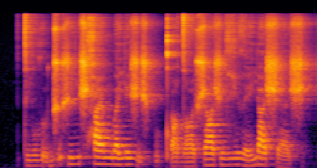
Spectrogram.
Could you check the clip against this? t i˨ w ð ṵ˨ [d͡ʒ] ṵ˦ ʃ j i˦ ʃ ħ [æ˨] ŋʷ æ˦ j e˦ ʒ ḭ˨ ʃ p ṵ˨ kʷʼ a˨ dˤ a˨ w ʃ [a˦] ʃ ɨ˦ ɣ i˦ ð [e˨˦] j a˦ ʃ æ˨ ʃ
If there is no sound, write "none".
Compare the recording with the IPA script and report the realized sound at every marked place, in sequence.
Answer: d͡ʒ, æ˦, ɑ˦, e˨˦

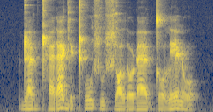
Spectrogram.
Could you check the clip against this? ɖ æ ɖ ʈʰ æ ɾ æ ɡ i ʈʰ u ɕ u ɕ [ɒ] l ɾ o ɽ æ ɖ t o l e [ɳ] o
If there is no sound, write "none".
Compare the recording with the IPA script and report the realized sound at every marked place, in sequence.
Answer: ɒ, ɳ

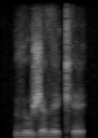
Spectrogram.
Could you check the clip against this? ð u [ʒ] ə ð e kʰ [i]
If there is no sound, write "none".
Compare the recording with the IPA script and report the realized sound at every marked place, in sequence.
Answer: ʒ, e

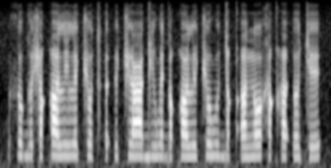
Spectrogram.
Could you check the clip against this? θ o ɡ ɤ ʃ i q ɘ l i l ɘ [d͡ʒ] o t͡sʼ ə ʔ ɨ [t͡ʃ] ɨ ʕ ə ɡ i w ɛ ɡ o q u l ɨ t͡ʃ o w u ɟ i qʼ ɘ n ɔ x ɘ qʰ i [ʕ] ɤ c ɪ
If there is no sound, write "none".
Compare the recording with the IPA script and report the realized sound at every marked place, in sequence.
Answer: t͡ʃ, t͡ʃ, ʔ

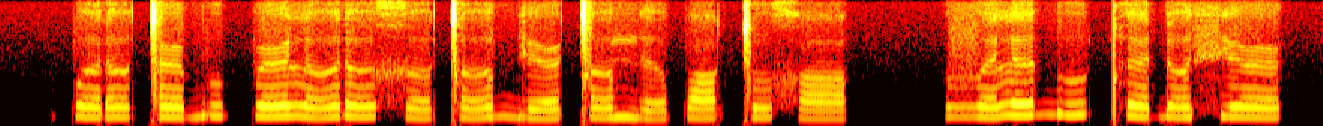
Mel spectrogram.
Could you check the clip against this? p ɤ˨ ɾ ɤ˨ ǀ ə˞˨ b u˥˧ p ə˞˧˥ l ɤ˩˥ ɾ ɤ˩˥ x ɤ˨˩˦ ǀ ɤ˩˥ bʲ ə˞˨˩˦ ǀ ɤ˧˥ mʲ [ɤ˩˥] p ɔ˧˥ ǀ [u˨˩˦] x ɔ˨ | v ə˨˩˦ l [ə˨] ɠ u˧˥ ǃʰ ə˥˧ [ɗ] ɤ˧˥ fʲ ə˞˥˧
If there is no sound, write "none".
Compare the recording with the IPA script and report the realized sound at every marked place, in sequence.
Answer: ɤ˨˩˦, u˧˥, ə˧˥, ɗ

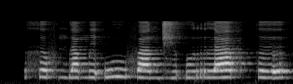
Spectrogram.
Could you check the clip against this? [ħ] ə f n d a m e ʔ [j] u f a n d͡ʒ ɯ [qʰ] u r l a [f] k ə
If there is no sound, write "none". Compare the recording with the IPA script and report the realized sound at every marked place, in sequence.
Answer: x, w, ʔ, f

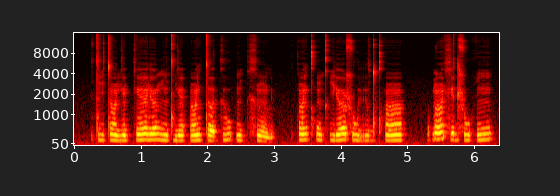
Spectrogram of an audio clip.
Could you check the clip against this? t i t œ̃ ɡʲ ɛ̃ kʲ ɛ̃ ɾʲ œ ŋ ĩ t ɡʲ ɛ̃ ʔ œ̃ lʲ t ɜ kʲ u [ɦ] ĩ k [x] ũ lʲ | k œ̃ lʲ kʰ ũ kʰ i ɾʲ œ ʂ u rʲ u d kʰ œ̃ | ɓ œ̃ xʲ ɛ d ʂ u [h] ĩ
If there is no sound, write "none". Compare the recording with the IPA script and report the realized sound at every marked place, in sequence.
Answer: ʔ, xʲ, h

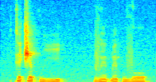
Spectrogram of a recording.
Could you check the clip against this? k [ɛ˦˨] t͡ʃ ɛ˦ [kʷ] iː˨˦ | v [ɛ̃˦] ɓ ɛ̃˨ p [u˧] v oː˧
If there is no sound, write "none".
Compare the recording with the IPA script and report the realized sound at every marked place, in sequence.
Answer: ɛ˦, kʷ, ɛ̃˨, u˧

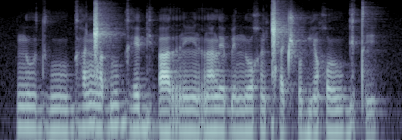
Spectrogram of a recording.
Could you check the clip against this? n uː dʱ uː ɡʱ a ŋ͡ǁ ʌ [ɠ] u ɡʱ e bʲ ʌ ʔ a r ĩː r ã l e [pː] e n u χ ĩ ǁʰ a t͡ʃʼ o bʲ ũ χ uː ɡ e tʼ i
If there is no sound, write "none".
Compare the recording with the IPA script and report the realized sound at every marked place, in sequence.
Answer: ɠ, ɓ

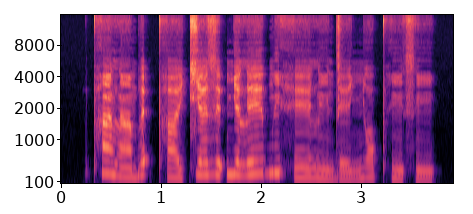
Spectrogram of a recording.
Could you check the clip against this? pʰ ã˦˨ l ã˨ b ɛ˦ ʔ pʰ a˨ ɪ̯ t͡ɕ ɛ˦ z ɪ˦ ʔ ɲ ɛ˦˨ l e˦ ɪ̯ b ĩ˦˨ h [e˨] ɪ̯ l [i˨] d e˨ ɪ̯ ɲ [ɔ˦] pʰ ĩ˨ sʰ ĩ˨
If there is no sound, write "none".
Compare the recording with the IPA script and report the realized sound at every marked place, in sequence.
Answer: e˨, ĩ˨, ɔ˦

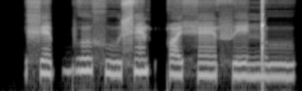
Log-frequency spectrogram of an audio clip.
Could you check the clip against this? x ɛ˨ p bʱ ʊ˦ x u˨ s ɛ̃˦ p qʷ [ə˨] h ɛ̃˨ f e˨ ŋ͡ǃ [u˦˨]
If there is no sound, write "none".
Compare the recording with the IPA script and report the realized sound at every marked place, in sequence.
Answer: ɪ˨, u˨

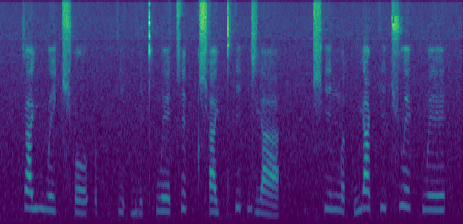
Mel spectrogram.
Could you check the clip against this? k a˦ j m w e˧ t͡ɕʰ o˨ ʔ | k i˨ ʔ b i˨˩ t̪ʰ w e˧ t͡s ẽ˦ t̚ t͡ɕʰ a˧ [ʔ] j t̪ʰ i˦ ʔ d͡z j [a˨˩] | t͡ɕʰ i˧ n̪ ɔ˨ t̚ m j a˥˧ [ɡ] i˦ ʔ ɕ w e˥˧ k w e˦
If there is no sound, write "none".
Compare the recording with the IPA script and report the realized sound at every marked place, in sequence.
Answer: none, a˨˩, k

